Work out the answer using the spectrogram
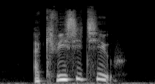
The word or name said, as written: akkvisitiv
